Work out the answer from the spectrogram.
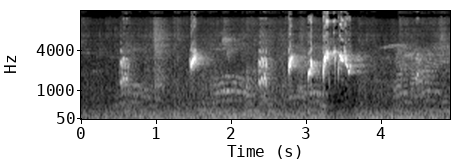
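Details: Red-whiskered bulbul giving a provoking duel song aimed at wild-caught birds. Softer opening notes lead into a lively run of five quick, bright, warbled whistles near the middle, then fade.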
